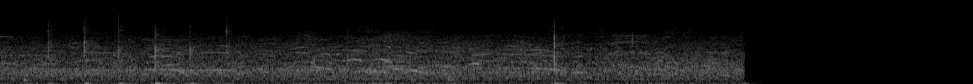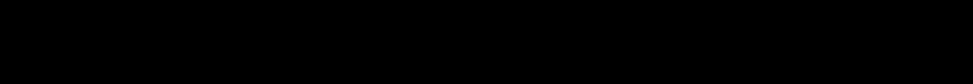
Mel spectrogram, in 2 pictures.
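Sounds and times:
crowds: 0:00.0 - 0:07.5.

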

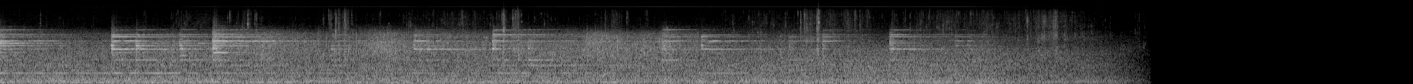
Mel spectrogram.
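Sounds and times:
boat in a harbour: 0:00.0 - 0:11.6.

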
